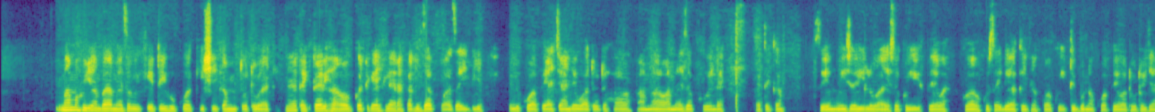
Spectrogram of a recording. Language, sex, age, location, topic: Swahili, male, 25-35, Nakuru, health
